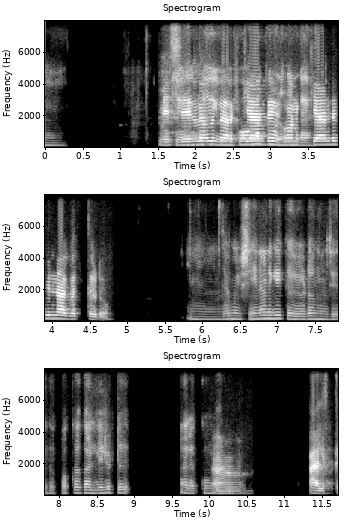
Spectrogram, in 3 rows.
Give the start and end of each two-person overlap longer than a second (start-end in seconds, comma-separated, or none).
1.6-3.5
